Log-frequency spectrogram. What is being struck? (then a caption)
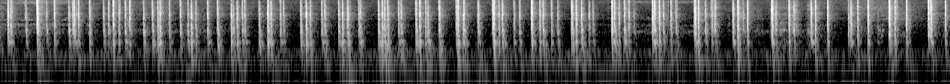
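Large plastic bottle. Long nails tap and scratch over the front label of a large white plastic Lysol laundry sanitizer jug. The result is a quick, uneven run of dry, bright clicks with soft scratchy rustling between them, each tap dying away almost instantly.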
